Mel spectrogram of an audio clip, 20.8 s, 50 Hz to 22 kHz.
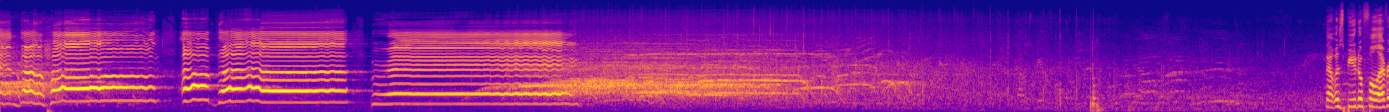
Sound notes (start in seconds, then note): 8.2 cheers and applause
